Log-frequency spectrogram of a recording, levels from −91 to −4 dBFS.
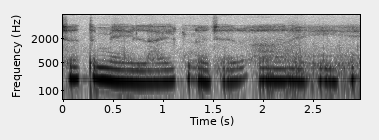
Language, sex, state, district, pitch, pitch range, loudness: Hindi, female, Chhattisgarh, Jashpur, 175 Hz, 170-190 Hz, -13 LUFS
